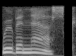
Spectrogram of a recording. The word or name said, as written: Rubenesque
